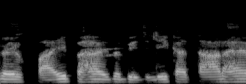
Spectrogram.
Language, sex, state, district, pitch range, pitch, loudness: Hindi, male, Bihar, Muzaffarpur, 115-120 Hz, 120 Hz, -25 LUFS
